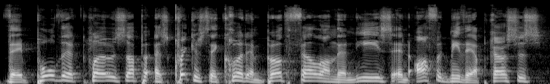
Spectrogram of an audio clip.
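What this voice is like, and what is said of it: Put-on unidentified accent. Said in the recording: “I don't know what accent I'm doing now.”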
